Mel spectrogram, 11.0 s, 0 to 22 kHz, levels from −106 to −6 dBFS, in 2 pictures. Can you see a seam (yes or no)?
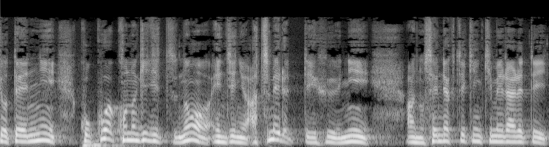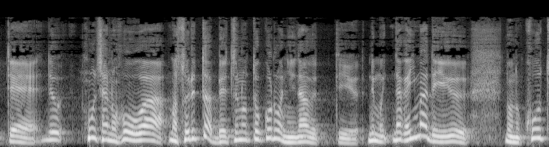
no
